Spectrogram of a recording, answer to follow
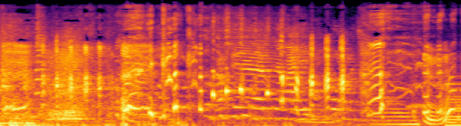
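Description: Laughter over background music, with a sound near the end that dips in pitch and rises again.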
